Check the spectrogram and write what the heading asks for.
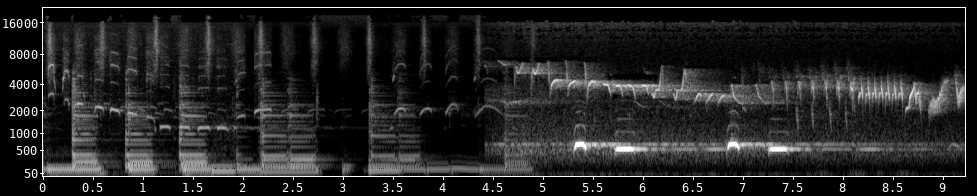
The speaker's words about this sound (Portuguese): Olá, você está ouvindo o Cash, ao toque de dois cucos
